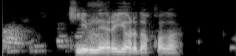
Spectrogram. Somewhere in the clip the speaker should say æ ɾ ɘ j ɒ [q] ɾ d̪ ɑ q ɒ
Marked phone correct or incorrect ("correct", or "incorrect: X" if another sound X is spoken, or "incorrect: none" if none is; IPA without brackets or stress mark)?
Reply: incorrect: none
